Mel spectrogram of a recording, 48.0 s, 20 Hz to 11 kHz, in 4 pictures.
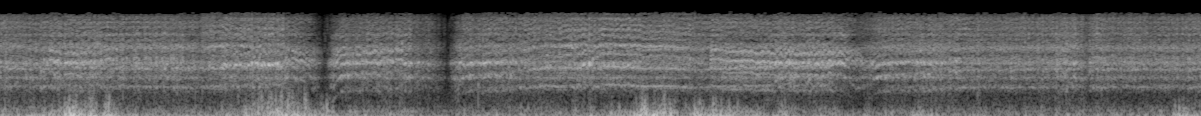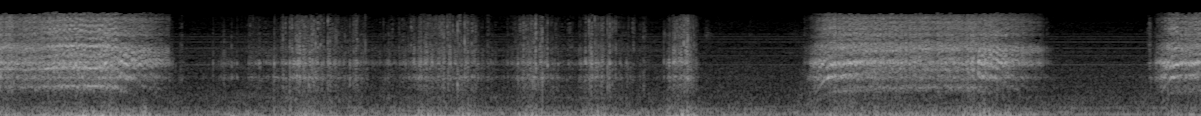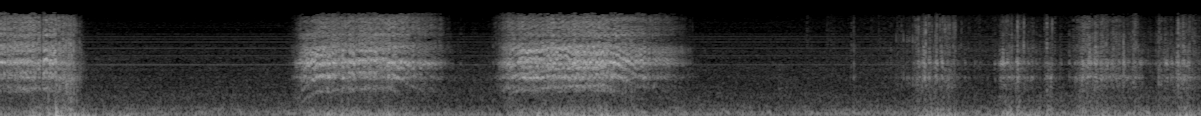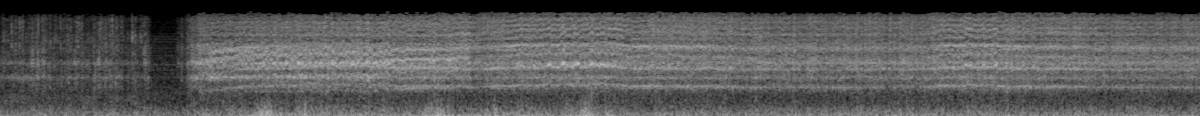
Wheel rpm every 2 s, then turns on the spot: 200, 140, 140, 190, 160, 200, 140, 10, 20, 10, 130, 30, 50, 60, 80, 30, 10, 20, 20, 150, 200, 200, 200, 200.
14-20 32-38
